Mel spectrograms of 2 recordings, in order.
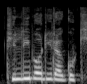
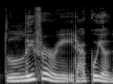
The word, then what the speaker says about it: delivery: 딜리버리라고 기억해두면 안 들리는 단어였던 거죠. 정확한 발음으로 delivery라고 연습을 해두니까 들리는 겁니다.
